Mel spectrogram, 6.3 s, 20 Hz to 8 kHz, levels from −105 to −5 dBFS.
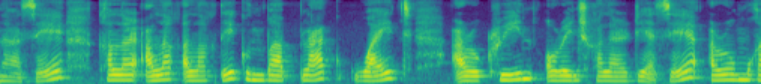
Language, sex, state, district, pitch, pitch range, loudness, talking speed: Nagamese, female, Nagaland, Dimapur, 180 Hz, 160-215 Hz, -18 LUFS, 160 wpm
